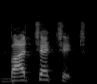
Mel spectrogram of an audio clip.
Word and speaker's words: Bajcetic: Bajcetic. Bajcetic is how you say his name.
